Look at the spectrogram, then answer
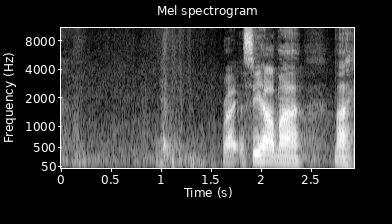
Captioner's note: club whistling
